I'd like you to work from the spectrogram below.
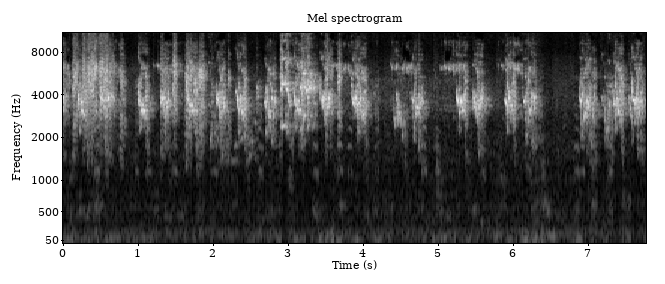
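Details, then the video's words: Birds twittering almost without a break, dense high chirps and short whistles tumbling over one another, a few brief pauses between the busy phrases. "Cute Birds Chirping Sounds"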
